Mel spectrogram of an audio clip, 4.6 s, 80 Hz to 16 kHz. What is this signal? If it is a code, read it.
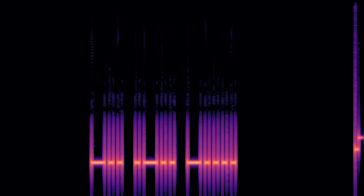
Morse code, heard as a keyed tone, about 22 wpm, 700 Hz. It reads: DL6
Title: Callsign Prefixes for Top 50 DXCC - 22wpm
